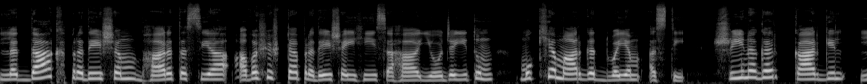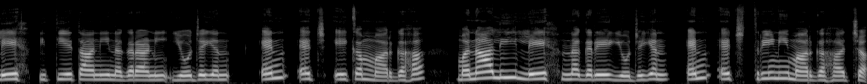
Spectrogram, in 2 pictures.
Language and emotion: Sanskrit, neutral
